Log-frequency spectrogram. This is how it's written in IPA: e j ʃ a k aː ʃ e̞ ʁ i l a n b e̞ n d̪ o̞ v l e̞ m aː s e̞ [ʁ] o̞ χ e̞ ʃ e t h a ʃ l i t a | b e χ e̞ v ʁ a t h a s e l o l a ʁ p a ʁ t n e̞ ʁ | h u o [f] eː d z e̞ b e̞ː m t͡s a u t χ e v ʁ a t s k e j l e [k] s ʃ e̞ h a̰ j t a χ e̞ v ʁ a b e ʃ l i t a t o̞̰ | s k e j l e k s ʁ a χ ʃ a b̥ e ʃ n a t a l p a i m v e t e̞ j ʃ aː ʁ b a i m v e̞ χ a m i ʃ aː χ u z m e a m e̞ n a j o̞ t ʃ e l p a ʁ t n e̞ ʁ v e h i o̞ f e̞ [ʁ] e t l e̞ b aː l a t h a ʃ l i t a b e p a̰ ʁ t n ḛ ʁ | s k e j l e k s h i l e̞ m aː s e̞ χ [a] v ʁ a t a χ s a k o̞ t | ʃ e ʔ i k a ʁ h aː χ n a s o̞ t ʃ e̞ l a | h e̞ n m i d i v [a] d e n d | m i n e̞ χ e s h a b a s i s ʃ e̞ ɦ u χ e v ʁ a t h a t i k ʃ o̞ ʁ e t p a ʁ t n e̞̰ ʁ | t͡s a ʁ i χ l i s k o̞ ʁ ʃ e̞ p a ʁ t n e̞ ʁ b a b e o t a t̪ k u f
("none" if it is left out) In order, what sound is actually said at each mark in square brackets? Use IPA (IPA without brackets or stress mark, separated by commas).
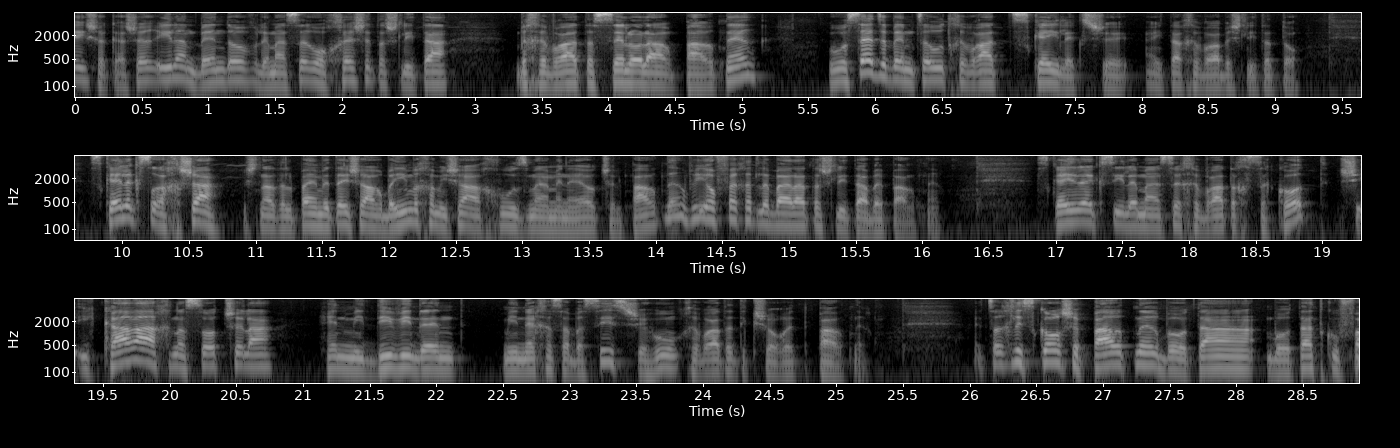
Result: ʁ, s, k, χ, e, i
